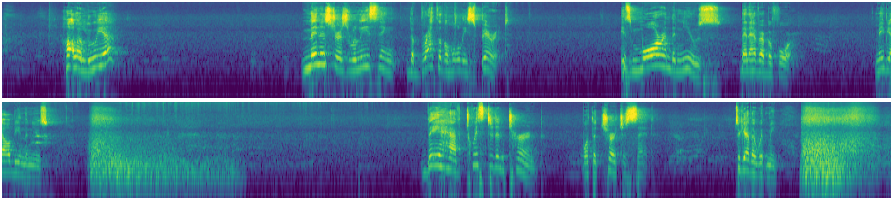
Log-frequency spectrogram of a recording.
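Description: A woman speaks with passion into a microphone, in short bursts with pauses, heard through loudspeakers.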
